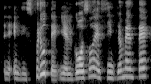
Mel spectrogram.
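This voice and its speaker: Unhurried Colombian woman, reflective. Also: fairly high pitch, animated, mellow, lo-fi sound. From Bogotá, Colombia. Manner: deliberate, reflective, with pauses. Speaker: podcast guest. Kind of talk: reflective personal interview talk.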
